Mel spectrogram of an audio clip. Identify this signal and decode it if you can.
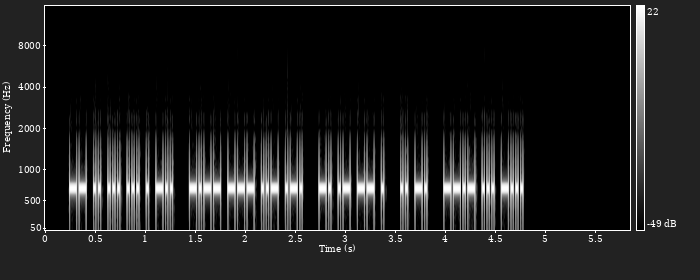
Morse code, heard as a keyed tone, about 50 wpm, 700 Hz. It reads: MISSED YOUR NAME IN QSB
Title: Common QSO Phrases 50wpm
